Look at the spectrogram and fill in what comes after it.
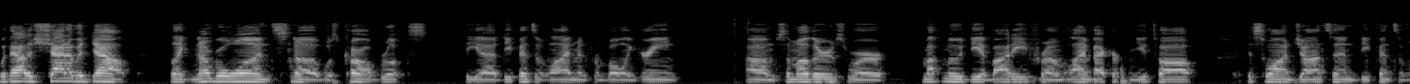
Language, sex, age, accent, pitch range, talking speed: English, male, 30-49, American, 110-130 Hz, 140 wpm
